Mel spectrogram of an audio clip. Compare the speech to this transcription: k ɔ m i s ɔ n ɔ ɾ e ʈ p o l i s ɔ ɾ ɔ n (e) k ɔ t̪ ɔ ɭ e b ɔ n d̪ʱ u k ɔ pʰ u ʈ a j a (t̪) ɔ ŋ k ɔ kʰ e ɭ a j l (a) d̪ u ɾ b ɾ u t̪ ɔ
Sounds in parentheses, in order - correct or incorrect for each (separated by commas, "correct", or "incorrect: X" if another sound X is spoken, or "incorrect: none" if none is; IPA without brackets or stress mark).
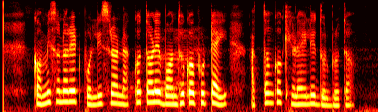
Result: incorrect: a, correct, incorrect: e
